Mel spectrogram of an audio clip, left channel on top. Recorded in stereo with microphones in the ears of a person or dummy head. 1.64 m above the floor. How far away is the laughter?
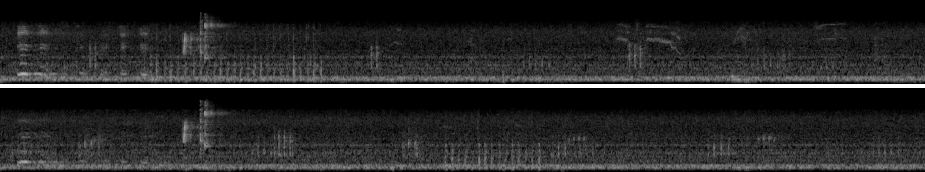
About 6.5 m.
